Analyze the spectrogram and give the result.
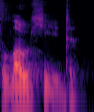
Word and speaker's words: Lougheed: And the last name is pronounced Lougheed.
